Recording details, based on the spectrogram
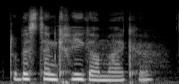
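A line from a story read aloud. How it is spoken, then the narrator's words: Said softly. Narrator (German): sagt leise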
